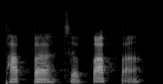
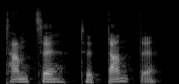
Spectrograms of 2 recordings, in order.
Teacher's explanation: quite an austrian thing to do to soften the hard plosives a lot of peas become like bees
